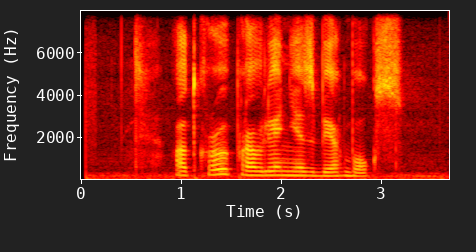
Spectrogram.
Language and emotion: Russian, neutral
